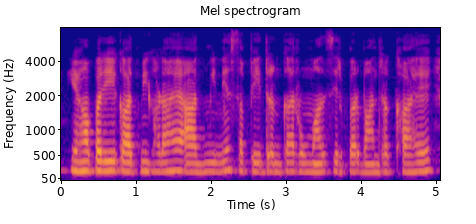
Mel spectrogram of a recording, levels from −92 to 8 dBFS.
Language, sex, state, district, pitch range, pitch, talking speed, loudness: Hindi, female, Uttar Pradesh, Lalitpur, 170-190 Hz, 180 Hz, 200 wpm, -22 LUFS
